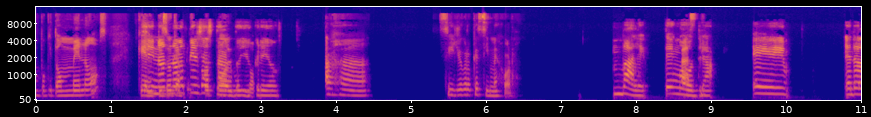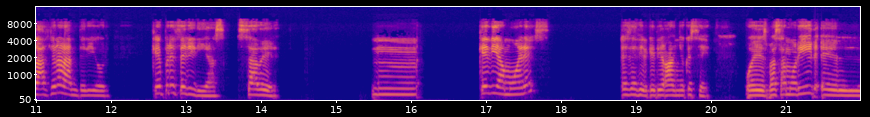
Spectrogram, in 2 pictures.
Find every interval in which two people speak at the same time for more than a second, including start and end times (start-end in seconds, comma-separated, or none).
1.4-3.0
